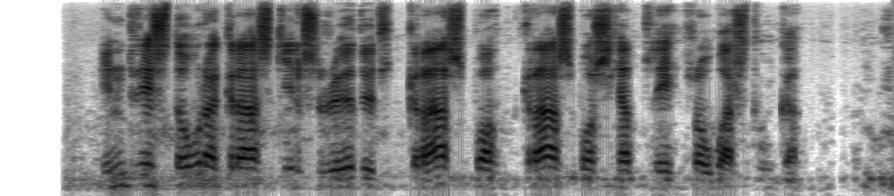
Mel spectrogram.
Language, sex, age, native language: Icelandic, male, 20-29, Icelandic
